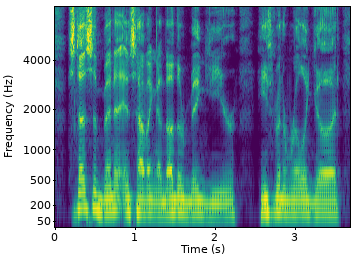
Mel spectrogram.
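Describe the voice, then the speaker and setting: A man speaks at a moderate pace in a medium pitch, with an unremarkable speaking voice on a very clean recording with a silent background. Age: 20s. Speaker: sports podcast host. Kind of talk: solo sports commentary podcast. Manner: casual, with fillers and repetitions.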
